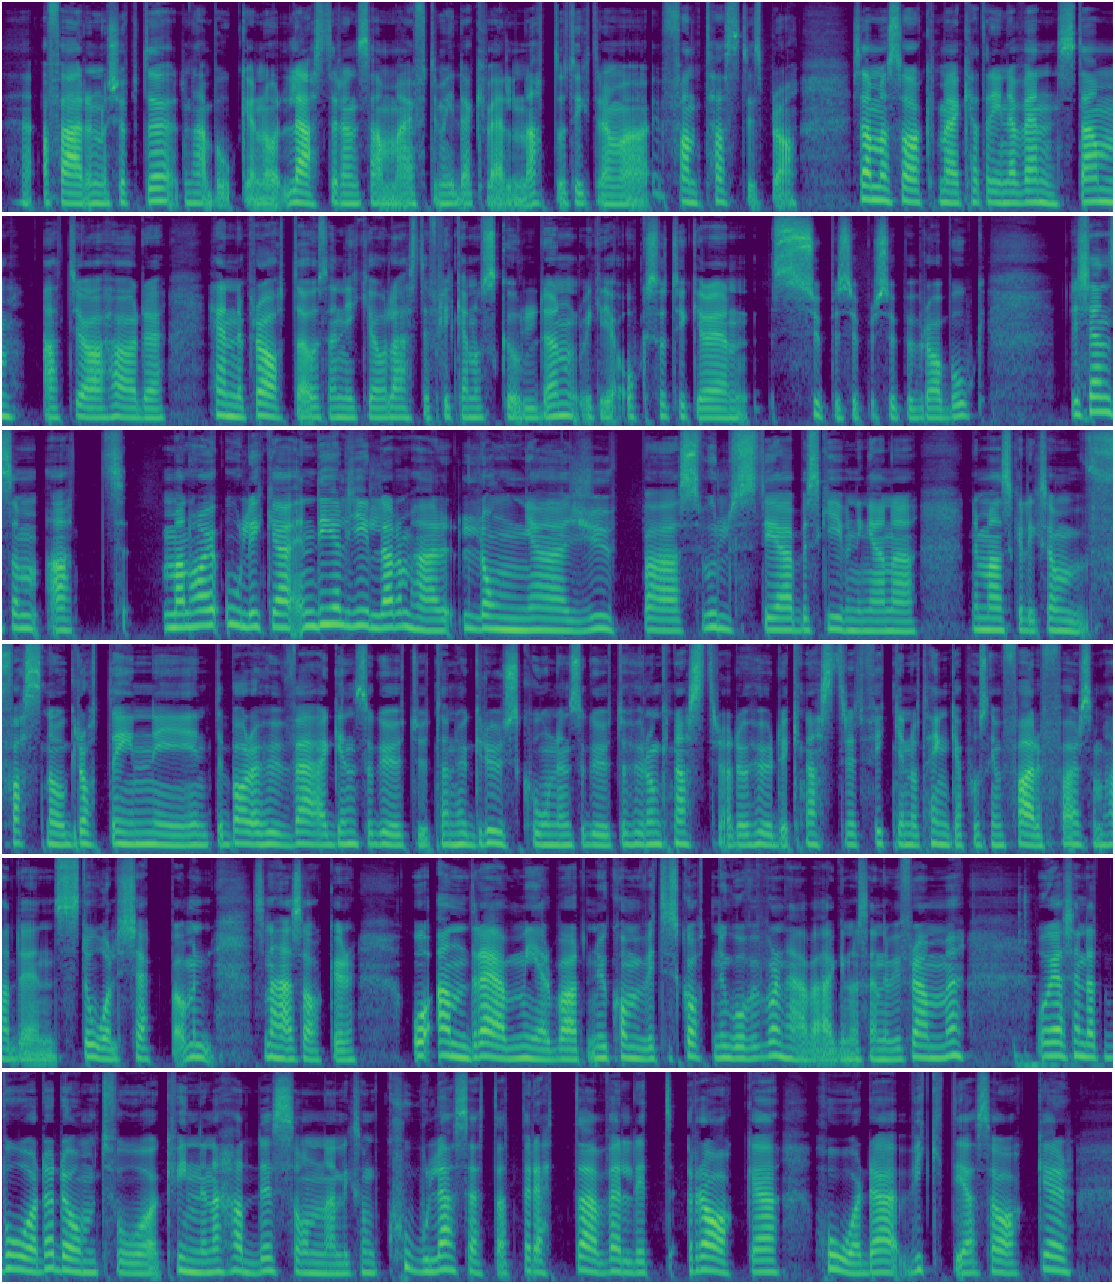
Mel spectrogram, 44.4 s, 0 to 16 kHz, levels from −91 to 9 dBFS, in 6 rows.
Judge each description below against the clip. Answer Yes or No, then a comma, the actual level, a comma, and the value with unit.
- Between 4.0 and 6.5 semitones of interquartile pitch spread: No, average, 3.2 semitones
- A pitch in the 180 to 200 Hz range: Yes, high, 190 Hz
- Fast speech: Yes, fast, 205 wpm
